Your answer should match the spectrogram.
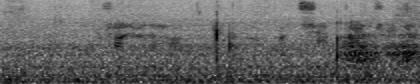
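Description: A pause in speech: a low, steady background hiss with a few faint voice sounds in the second half.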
